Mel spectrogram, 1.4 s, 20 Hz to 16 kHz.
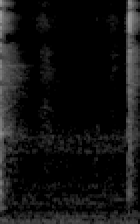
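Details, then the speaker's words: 2008 Chevrolet Impala 3.5 L with P0449: a new evap vent solenoid, hanging loose, is commanded on and off by scanner and gives crisp clicks about a second apart, working normally. "And then with my scanner, I can command this off and on. And if we're real quiet, you can hear that clicking."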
